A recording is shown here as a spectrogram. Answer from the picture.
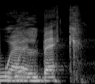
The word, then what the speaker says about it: Houellebecq: Eh, och vi har lärt oss hur det ska uttalas. – Welbeck.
